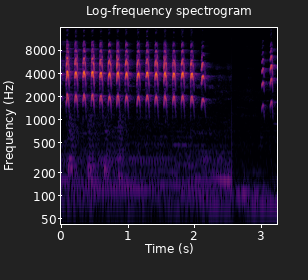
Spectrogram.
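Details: A juvenile long-tailed shrike repeats coarse, nasal chirps at a brisk steady pace, stops for half a second, then starts again with a few more notes.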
